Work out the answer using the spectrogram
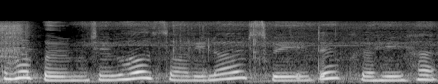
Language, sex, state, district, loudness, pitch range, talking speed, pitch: Hindi, female, Himachal Pradesh, Shimla, -14 LUFS, 185-270 Hz, 135 wpm, 205 Hz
